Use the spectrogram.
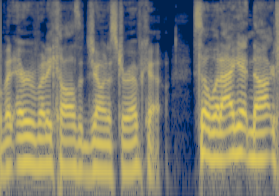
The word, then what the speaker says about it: Jerebko: stir up co but everybody calls the Jonas Jerebko so what I get knocked for saying you know Jonas 1,000% for real yeah it's your up Co I like it stickler but to be fair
